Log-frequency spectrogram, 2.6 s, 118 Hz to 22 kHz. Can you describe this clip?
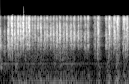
This sound is just a stylo rubbing against a wall,but im gonna improve it with FL studio 8 but just for now, i upload this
